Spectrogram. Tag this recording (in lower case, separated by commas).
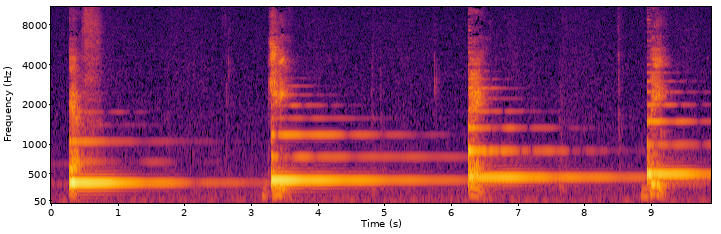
playing harp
